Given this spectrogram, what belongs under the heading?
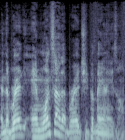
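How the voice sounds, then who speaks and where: Speaking with a Tennessee accent, a man sounds animated as his pitch swings very widely. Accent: Southern US (Tennessee). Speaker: cooking and lifestyle vlogger. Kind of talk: casual storytelling. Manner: fast.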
